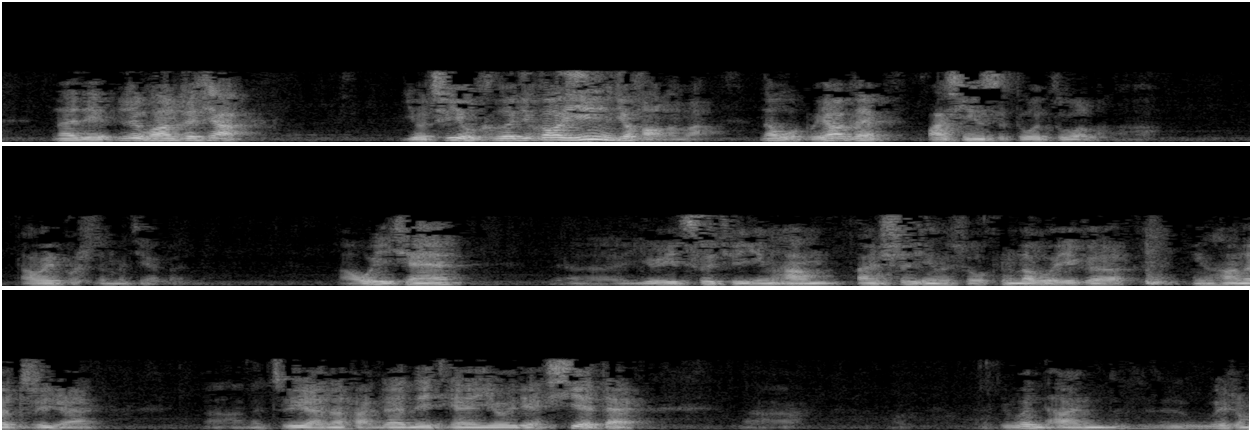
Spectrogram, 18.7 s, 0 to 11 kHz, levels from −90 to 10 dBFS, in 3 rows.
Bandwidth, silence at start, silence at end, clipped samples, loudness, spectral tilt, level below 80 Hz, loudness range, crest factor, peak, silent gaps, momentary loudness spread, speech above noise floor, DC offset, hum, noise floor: 5.8 kHz; 0.25 s; 0 s; under 0.1%; -23 LUFS; -10.5 dB/octave; -64 dBFS; 8 LU; 18 dB; -6 dBFS; none; 15 LU; 40 dB; under 0.1%; none; -62 dBFS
